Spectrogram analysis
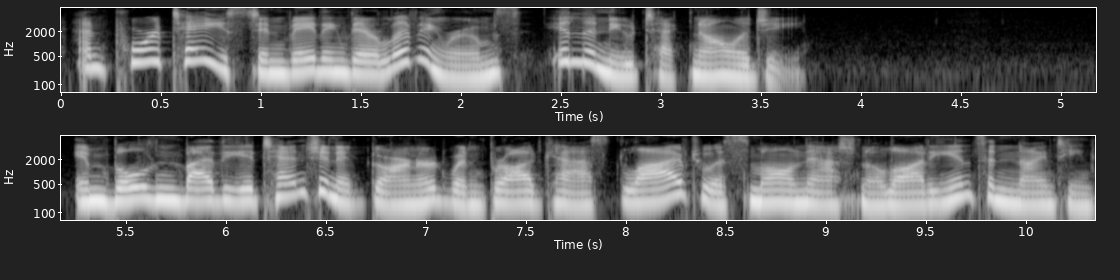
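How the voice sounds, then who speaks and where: A woman's voice: medium pitch, dry recording, studio quality. A woman reading a nonfiction audiobook as scripted narration.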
